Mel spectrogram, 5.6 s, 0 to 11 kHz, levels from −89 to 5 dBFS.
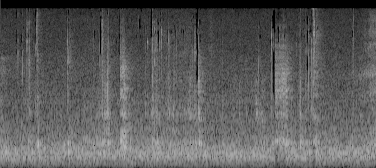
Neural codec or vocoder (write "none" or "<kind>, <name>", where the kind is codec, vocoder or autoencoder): none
